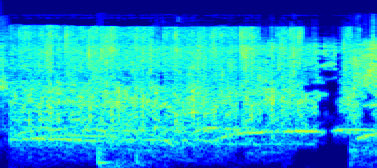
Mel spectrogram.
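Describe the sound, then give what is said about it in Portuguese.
A studio audience applauds to welcome new Twitter followers, a dense, steady wash of clapping that fills the whole stretch at a fairly loud level, dipping only briefly near the end before resuming. “E vamos anunciar os nossos novos uh, seguidores com um forte aplauso da nossa audiência, agradecendo desde já o vosso follow.”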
